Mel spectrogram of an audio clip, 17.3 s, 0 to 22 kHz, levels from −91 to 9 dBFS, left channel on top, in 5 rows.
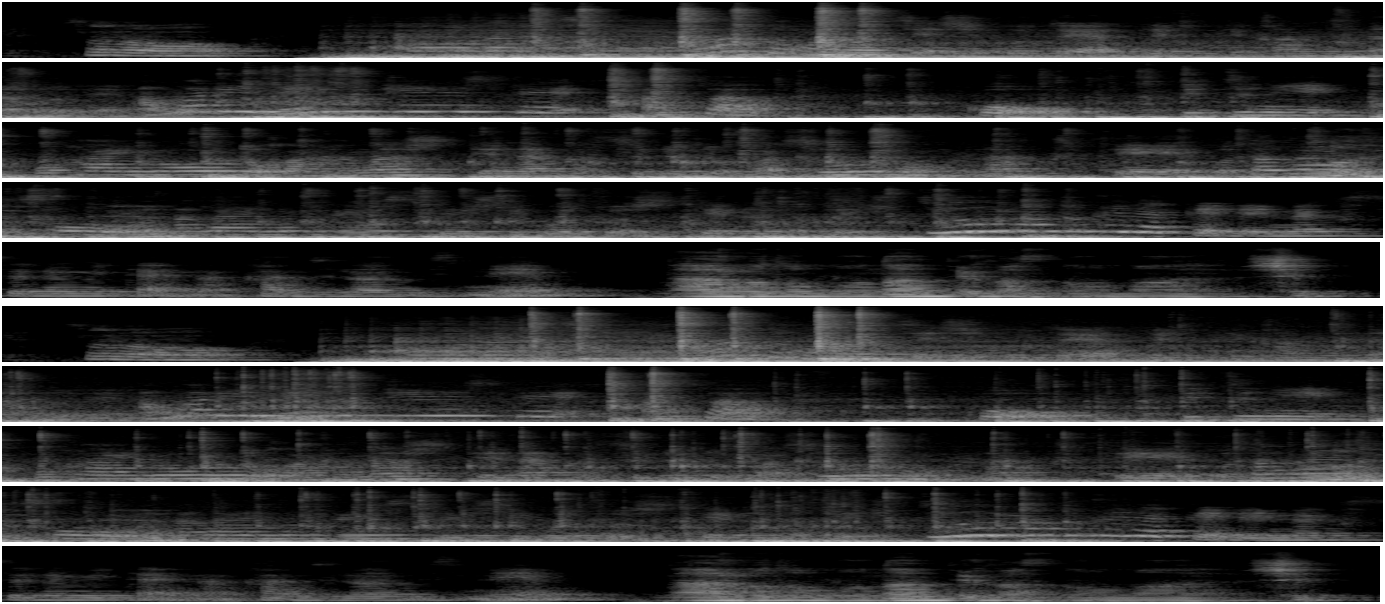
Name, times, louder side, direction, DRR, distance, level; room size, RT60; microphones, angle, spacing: voice 1, 0.2-0.5 1.0-5.5 5.9-6.1 6.4-15.2, left 2 dB, 20° left, -7 dB, 0.5 m, -40 dB
sound 1, 0.8-5.3 5.6-5.7, equal, 25° right, 0.6 m, -28 dB
Computer keyboard, 1.3-2.5 2.9-3.0 3.3-13.2, equal, 85° right, 0.7 m, -30 dB
voice 2, 10.2-10.8 15.5-17.1, equal, 45° left, -4 dB, 1.2 m, -35 dB
2.7 x 2.1 x 2.3 m, 0.39 s
head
